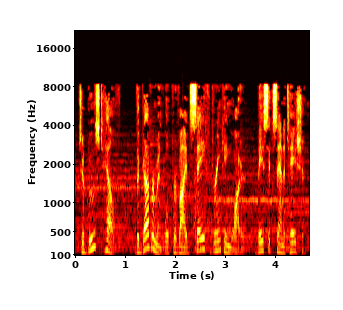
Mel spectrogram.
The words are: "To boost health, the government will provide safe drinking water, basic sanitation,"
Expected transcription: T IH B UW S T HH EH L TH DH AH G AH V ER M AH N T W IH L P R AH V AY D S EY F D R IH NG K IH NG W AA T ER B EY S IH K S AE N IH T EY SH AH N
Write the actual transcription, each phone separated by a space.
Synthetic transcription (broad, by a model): T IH B UW S T HH EH L TH DH AH G AH V ER M AH N T W IH L P R AH V AY D S EY F D R IH NG K IH NG W AA T ER B EY S IH K S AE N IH T EY SH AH N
